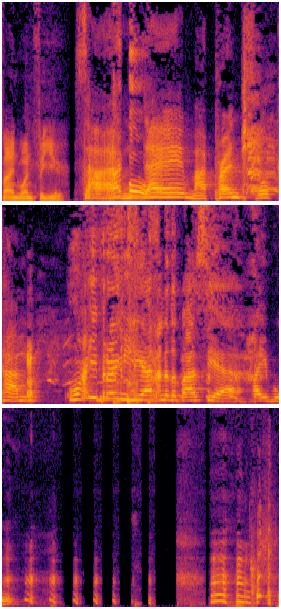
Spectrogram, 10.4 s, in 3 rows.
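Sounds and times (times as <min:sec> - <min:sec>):
speech: 0:00.0 - 0:07.6, 0:09.5 - 0:10.3
woman coughing: 0:04.8 - 0:05.6.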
